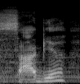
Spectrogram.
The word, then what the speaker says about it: sábia: Peguemos as palavras sábia, sabia e sabiá. Cada uma possui uma sílaba tônica distinta e com um significado próprio, completamente diferente das outras.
